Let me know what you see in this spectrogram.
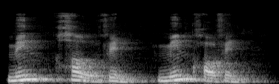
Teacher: If after nun, sakin, and tanwin there is any of the letters of halki, then nun, sakin, and tanwin should be read without gunna and ikhfa, but should be read according to makhraj clearly, and this sort of reading is called izhar.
